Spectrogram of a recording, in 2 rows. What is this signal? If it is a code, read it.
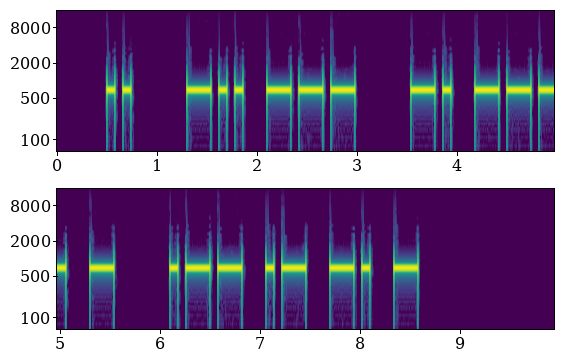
Morse code, heard as a keyed tone, about 15 wpm, 700 Hz. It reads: I DO NOT WANT
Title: Sets of 4 Words 15wpm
